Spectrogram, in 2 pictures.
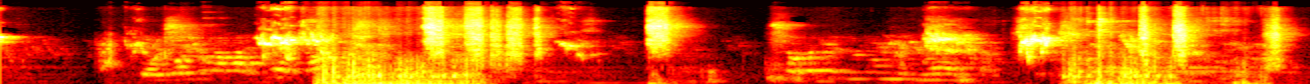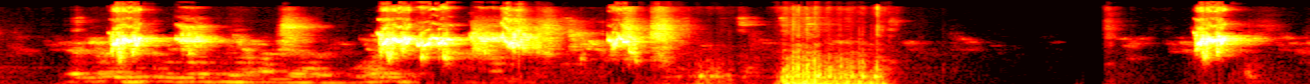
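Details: Playful, active budgerigar flock in captivity, sparse bursts of chirps and scratchy squawks separated by short silences, with occasional clicks and knocks.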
